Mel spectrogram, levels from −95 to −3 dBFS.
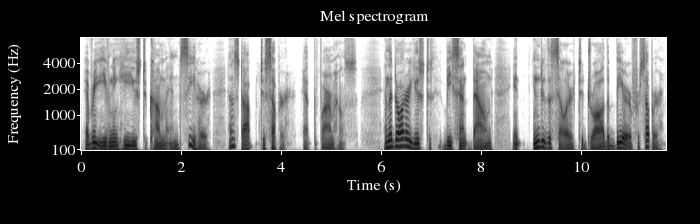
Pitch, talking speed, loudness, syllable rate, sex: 110 Hz, 170 wpm, -19 LUFS, 4.6 syllables/s, male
